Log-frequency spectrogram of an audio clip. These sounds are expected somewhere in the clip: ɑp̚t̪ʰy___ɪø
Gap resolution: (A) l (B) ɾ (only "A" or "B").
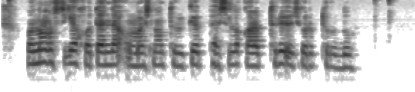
B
